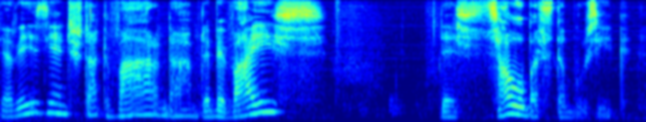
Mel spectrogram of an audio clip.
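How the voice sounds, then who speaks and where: A woman speaks very slowly in a very deep, low voice with very wide pitch swings over noticeable background noise. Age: 90s. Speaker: Holocaust survivor musician. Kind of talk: interview testimony.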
